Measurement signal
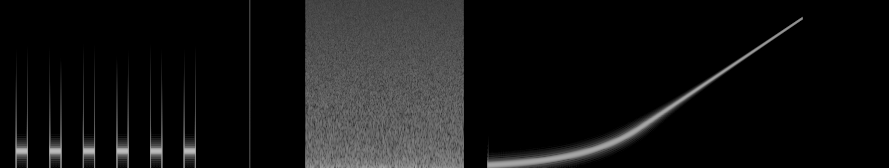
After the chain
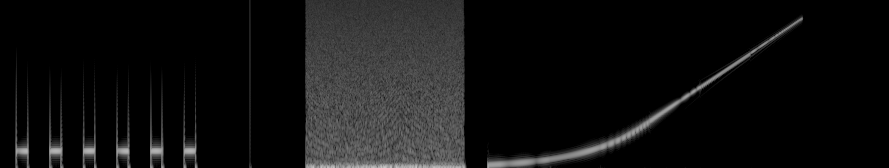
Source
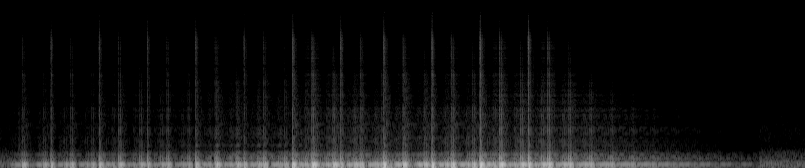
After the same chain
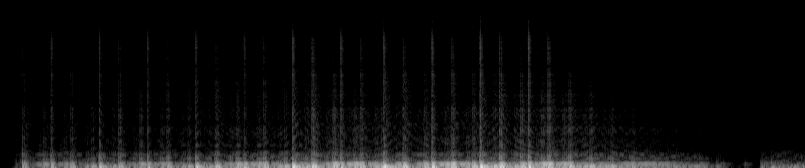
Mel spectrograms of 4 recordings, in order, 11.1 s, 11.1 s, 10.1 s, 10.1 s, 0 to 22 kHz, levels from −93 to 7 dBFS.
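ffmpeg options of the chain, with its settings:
ffmpeg -i in.wav -af "flanger=delay=3.4:depth=7.1:regen=7:speed=0.8:shape=triangular,asubboost=boost=11:cutoff=52,agate=range=-32dB:threshold=-45dB:ratio=3:release=249:detection=rms,volume=-2.5dB" out.wav

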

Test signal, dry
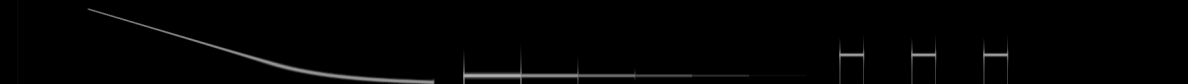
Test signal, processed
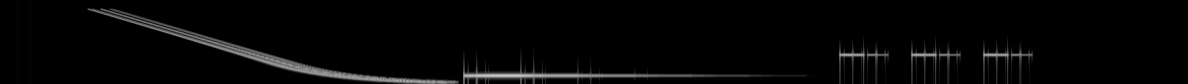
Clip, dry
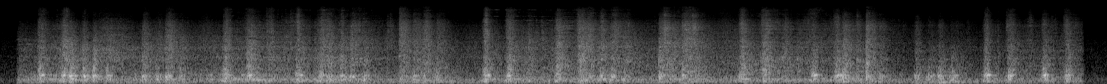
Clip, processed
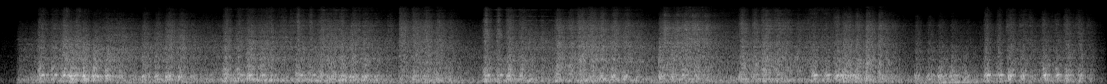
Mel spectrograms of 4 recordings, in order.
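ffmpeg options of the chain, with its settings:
ffmpeg -i in.wav -af "aecho=1:1:42|125|136|216|245:0.282|0.708|0.299|0.266|0.15" out.wav

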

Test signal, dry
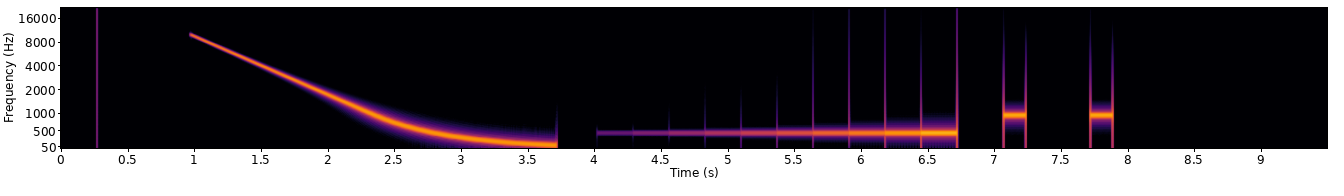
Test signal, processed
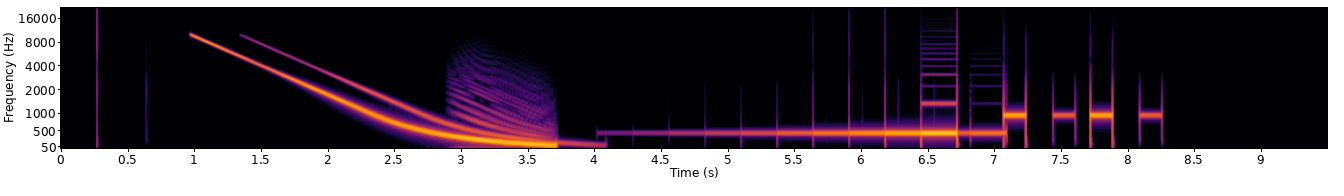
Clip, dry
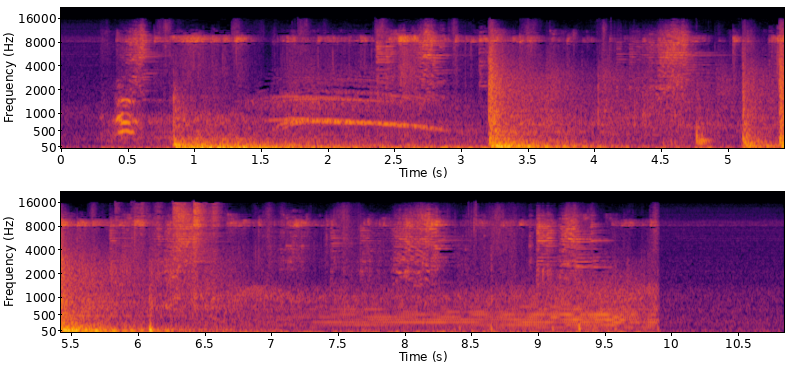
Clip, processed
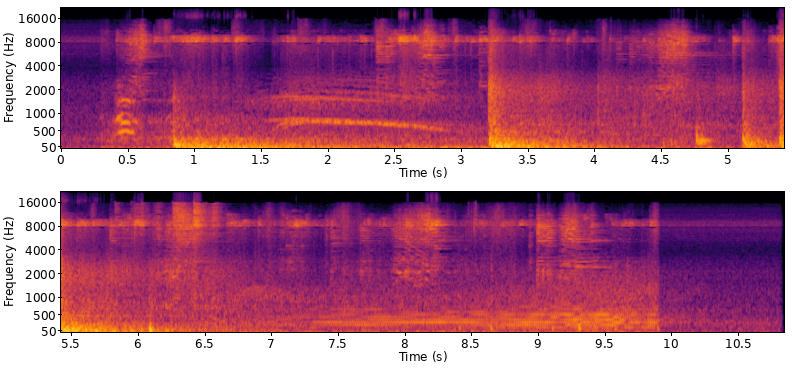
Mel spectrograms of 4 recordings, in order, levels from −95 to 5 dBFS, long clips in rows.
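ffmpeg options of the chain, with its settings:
ffmpeg -i in.wav -filter_complex "[0:a]equalizer=frequency=125:width_type=o:width=1:gain=4,equalizer=frequency=250:width_type=o:width=1:gain=5,equalizer=frequency=1000:width_type=o:width=1:gain=-4,equalizer=frequency=2000:width_type=o:width=1:gain=4,equalizer=frequency=4000:width_type=o:width=1:gain=-11,equalizer=frequency=8000:width_type=o:width=1:gain=4,asplit=2[link_01][link_02];[link_02]adelay=370,highpass=300,lowpass=3400,asoftclip=type=hard:threshold=-12dB,volume=-17dB[link_03];[link_01][link_03]amix=inputs=2:normalize=0,asplit=2[link_04][link_05];[link_05]asoftclip=type=hard:threshold=-15dB,volume=-8dB[link_06];[link_04][link_06]amix=inputs=2:normalize=0" out.wav

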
